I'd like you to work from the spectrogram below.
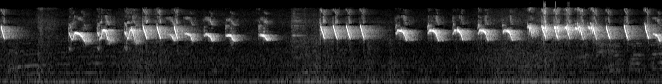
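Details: Sunbird song on a master recording for training songbirds, described as fast, dense and rolling with long bursts: very high, rapid buzzy trills in quick repeated phrases separated by short pauses. Faint low background hum.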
